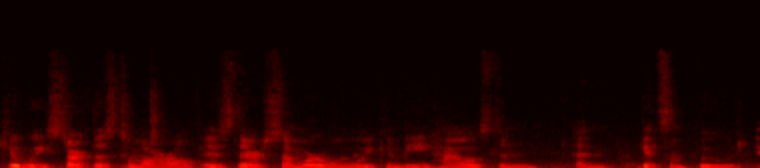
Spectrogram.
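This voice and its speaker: With noticeable background noise behind her, a woman keeps a moderate pace, a medium pitch, and ordinary pitch variation. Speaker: role-playing game player. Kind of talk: tabletop RPG actual play, in-character speech.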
